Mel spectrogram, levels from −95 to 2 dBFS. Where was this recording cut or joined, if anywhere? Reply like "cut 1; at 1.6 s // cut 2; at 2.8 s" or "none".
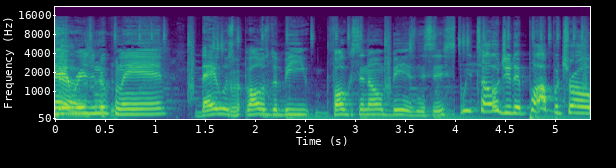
cut 1; at 4.0 s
